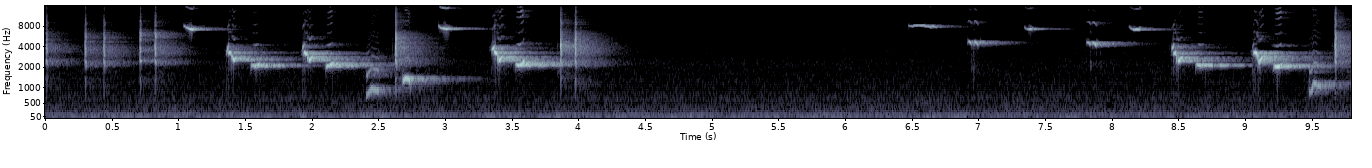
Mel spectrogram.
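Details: At New Year a nightingale sings varied phrases: dry clicks, stepped descending whistles dropping low, a silent gap, then high pure whistled notes and more falling slurs.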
